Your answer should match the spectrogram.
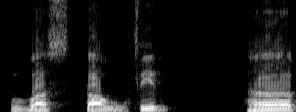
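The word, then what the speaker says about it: وَاسْتَغْفِرْهُ: ہا پر پیش ہے اور آگے وقف مطلق کی علامت ہے، یہاں وقف کریں گے تو اس صورت میں ہا کی پیش ختم ہو جائے گی اور یہ ساکن ہو جائے گا۔ اس کے ہجے یوں کریں گے، واو سین زبر وس، ت غائن زبر تو، وستو، فا را زیر فر، وستغفر، ہ پیش ہو، وستغفرہ، آگے وقف، وستغفر۔ اب اس آیت کو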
